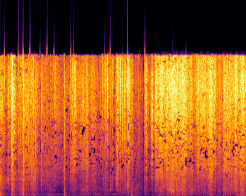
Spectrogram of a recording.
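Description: Clear polythene wrapper being peeled off a cardboard box and crumpled by hand: scattered sharp crackles at first, then a denser, continuous crinkling from about three seconds in.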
